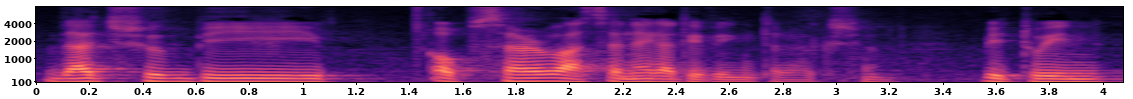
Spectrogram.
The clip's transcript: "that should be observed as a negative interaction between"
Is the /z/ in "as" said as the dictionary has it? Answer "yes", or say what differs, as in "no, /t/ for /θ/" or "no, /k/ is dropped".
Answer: no, /s/ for /z/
